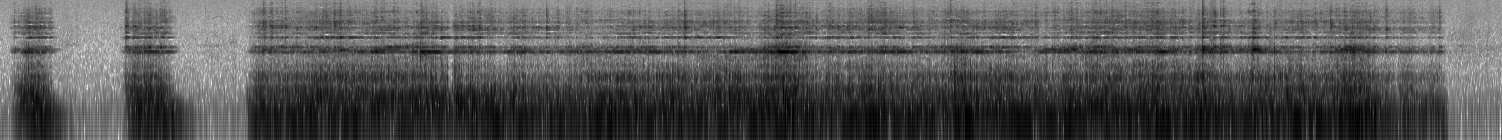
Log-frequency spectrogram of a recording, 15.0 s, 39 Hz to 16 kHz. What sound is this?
concrete blocks moving2
Concrete blocks moved on top of one another. Sounds like a stone door moved. Use this sound to enter the secret chamber of your pyramid.
Recorded with AKG condenser microphone to M-Audio Delta AP soundcard
stone, concrete-block, effect, grinding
